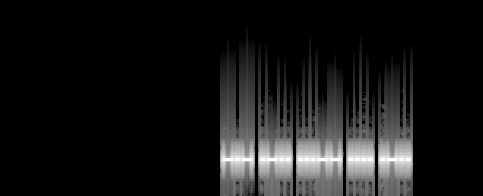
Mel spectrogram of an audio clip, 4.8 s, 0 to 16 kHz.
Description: Morse code, heard as a keyed tone, about 35 wpm, 700 Hz. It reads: KL3HL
